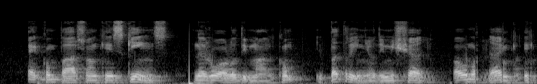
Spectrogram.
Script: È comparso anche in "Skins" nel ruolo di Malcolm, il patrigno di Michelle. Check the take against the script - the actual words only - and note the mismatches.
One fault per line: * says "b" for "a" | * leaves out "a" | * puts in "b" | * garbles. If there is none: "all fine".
* garbles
